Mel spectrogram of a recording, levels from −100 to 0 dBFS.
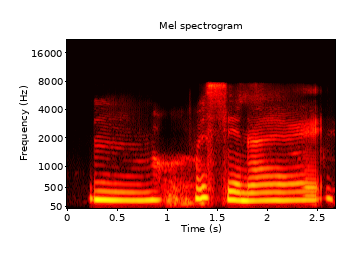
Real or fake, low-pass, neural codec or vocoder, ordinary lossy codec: fake; none; codec, 16 kHz, 2 kbps, X-Codec, HuBERT features, trained on balanced general audio; none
